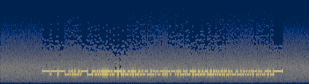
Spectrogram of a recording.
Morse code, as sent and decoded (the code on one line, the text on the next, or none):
none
